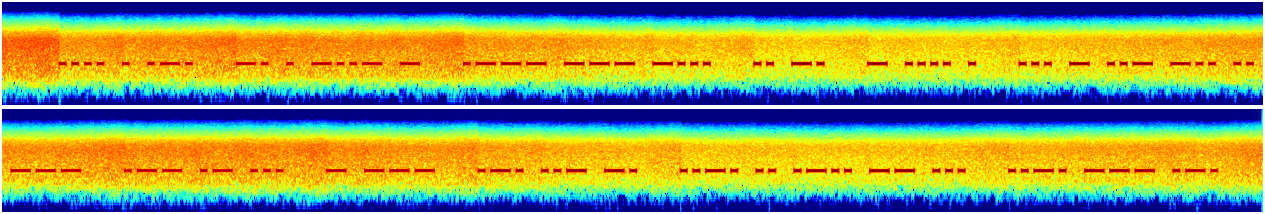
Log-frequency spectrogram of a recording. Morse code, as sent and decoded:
.... . .-. / -. . -..- - / .--- --- -... / .. -. / - .... . / ... - ..- -.. .. --- / .-- .- ... / - --- / .-. ..- -. / ..-. .. .-.. -- ... / ..-. --- .-.
HER NEXT JOB IN THE STUDIO WAS TO RUN FILMS FOR

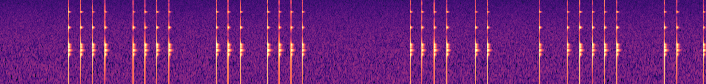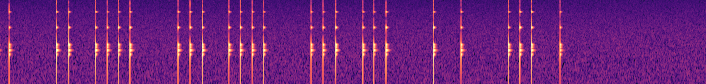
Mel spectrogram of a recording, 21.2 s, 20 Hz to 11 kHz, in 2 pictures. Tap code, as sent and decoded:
4-4 3-4 / 4-2 1-5 2-2 2-4 3-4 3-3 1-1 3-1
TO REGIONAL

